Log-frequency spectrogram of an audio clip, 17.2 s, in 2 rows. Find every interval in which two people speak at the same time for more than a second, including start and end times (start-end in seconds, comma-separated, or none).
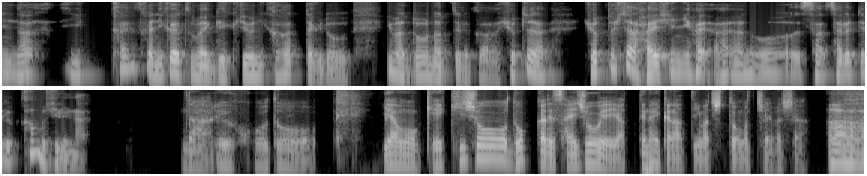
none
